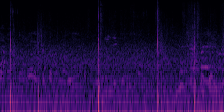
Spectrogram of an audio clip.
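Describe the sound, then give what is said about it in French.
A basketball bounces on an outdoor court in front of the Merlot, giving a few sharp, irregularly spaced thuds. Voices murmur steadily underneath. “Voilà, on est sur un terrain de basket juste devant le Merlot.”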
